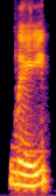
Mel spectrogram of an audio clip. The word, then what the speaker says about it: played: I haven't played. That would be the pronunciation. That would be which one? D, D. D. Played. D. Mm-hmm. It would be D sound.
